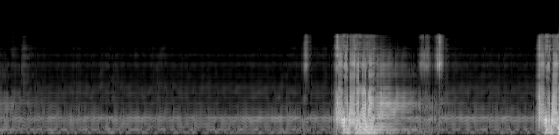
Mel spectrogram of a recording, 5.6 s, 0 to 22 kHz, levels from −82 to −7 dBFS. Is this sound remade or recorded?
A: remade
